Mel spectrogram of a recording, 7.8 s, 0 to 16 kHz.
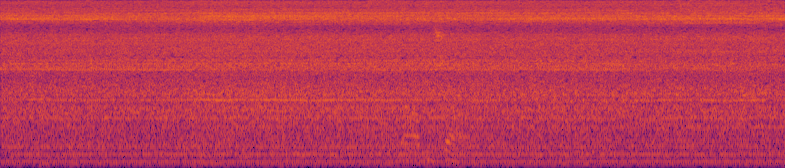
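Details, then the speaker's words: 2002 Mustang GT after radiator fan replacement (Dorman 620-139), idling with AC on: steady, even fan roar over a smooth idle, no ticking or slapping; earlier broken-fan-blade noise gone, fan healthy. "i mean it's not the quietest engine in the world but um that noise was really scary you see that it didn't sound like campus it was just actually turned out to be a cracked a broken fan blade on my radiator pin but that noise is now gone"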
